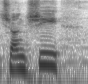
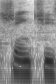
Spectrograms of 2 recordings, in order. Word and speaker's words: Shang-Chi: For the record, if you're wondering why I pronounced it Shang-Chi, that official pronunciation is coming from Simu Liu himself, who educated the entire world. It is not Shang-Chi, so I will endeavor to say it correctly while we cover it here at the channel.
